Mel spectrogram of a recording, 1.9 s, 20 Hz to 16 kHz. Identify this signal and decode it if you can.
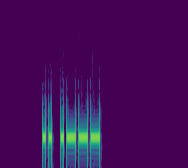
Morse code, heard as a keyed tone, about 40 wpm, 700 Hz. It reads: IJ
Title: Two Challenging Letter-Number Combinations 40wpm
